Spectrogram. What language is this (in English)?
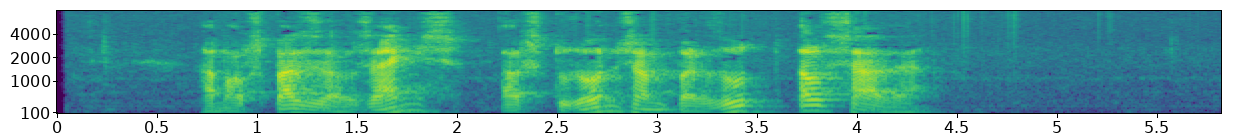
Catalan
